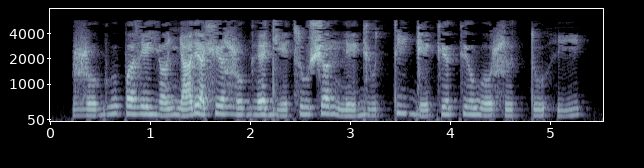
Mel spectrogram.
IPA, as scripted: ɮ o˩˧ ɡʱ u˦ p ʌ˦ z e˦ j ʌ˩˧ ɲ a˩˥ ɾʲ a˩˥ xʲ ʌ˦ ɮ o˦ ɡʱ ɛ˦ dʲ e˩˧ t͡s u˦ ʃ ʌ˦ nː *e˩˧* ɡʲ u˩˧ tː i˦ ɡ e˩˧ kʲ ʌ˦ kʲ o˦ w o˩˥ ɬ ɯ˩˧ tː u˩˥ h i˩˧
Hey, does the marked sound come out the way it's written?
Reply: yes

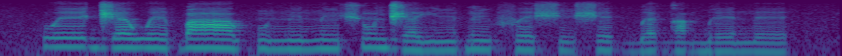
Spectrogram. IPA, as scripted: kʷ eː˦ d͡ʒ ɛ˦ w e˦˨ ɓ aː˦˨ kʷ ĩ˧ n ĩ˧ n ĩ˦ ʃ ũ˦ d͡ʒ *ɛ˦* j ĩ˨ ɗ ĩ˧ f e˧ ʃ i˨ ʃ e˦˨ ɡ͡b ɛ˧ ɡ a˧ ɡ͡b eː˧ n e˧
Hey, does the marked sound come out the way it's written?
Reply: no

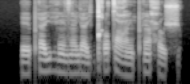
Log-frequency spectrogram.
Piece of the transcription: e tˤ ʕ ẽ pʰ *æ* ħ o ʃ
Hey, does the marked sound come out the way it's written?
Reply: no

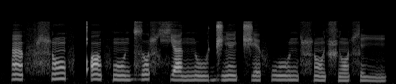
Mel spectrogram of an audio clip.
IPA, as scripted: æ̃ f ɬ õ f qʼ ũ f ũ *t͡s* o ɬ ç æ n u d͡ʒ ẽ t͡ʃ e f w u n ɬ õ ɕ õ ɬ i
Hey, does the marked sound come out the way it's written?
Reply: no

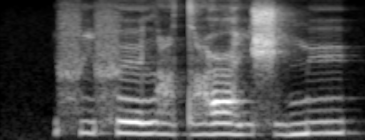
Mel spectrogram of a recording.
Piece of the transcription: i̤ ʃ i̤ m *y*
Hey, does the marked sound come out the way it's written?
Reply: yes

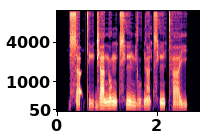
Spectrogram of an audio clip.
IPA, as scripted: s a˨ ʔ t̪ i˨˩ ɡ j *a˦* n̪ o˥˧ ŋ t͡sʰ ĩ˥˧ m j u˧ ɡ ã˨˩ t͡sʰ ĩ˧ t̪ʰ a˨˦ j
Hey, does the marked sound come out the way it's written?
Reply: no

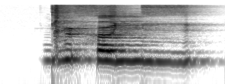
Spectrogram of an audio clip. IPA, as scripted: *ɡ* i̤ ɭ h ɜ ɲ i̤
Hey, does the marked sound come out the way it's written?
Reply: yes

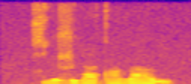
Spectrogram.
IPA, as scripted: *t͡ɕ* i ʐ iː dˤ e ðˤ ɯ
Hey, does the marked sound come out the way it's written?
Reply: yes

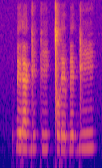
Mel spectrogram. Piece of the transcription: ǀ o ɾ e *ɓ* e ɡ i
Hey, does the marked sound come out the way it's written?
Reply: yes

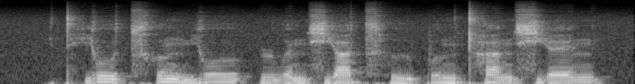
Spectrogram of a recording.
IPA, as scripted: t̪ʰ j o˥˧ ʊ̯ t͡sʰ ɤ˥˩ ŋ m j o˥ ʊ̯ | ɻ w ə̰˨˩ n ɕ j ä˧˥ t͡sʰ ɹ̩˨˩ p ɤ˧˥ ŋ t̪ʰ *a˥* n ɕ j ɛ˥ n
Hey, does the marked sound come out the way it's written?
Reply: yes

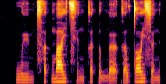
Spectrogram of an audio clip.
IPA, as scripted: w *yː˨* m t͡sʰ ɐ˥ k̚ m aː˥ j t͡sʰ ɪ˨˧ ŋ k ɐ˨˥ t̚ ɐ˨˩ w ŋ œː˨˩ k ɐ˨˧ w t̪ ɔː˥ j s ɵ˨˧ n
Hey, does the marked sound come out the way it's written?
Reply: yes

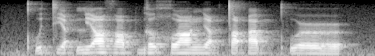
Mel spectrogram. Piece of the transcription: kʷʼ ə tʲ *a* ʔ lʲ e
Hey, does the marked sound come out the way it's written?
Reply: no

